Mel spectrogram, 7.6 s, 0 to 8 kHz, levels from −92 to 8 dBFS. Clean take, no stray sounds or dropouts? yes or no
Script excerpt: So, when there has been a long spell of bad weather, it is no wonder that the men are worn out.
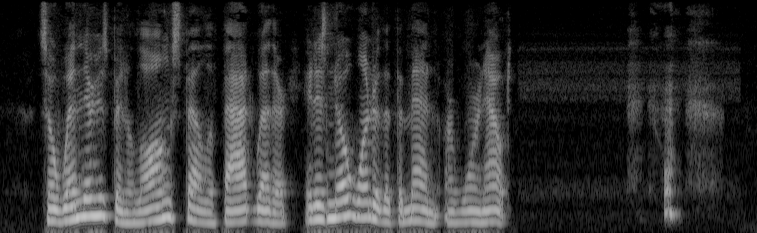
no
